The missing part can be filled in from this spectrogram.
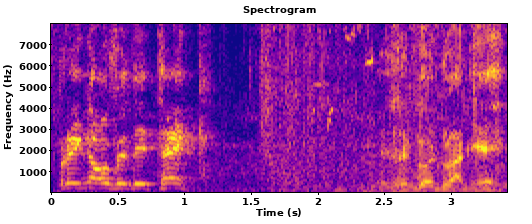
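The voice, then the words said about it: Put-on accent that keeps fluctuating. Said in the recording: “What is that accent, by the way? Kind of fluctuating.”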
